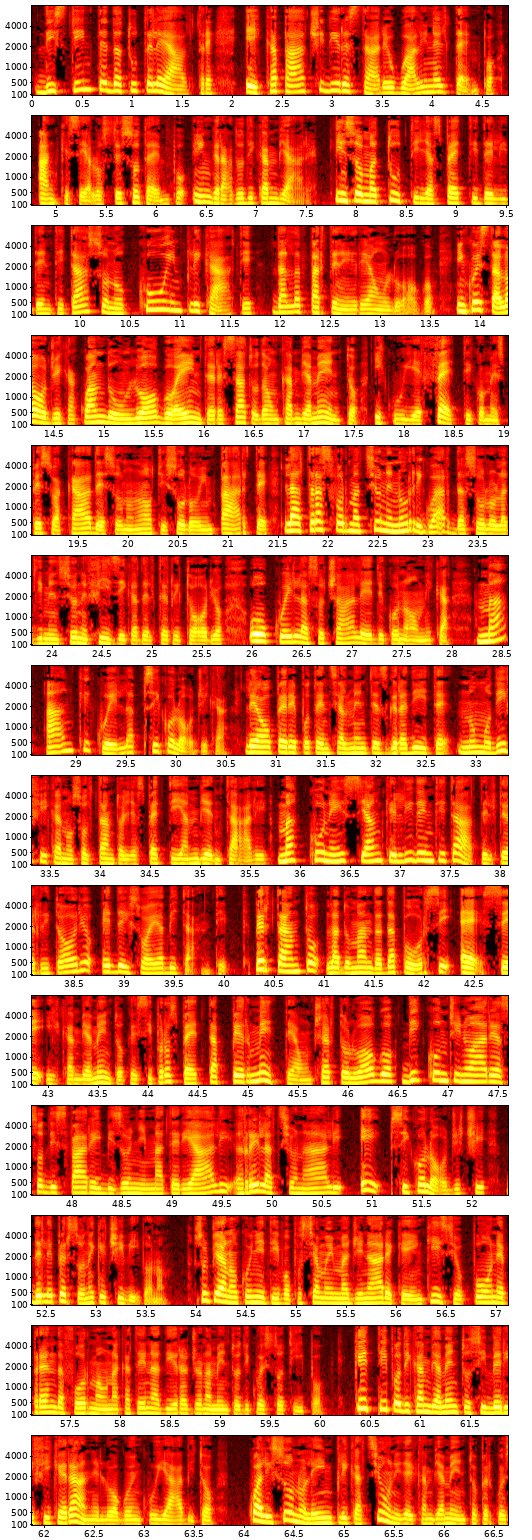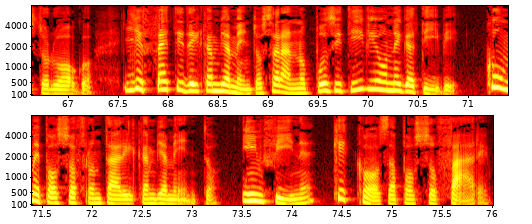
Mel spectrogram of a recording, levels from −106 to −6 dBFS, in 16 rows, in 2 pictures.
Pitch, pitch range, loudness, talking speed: 165 Hz, 150-210 Hz, -26 LUFS, 145 wpm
